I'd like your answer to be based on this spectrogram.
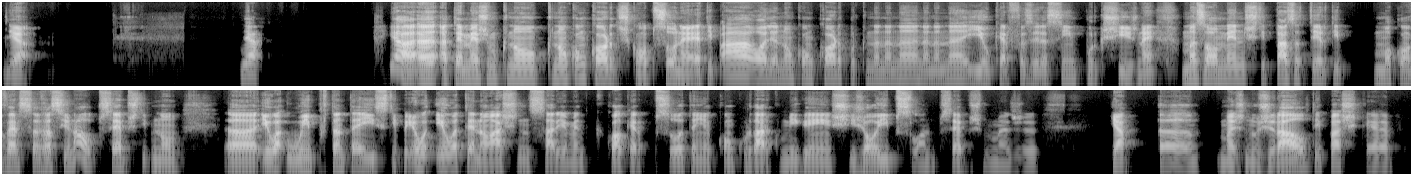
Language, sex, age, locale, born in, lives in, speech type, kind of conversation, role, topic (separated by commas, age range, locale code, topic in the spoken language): Portuguese, male, 25-29, pt-PT, Portugal, Portugal, conversation, unstructured, none, Como transformar uma conversa difícil em uma oportunidade de crescimento?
